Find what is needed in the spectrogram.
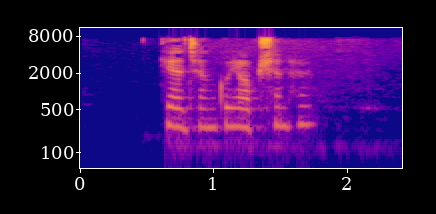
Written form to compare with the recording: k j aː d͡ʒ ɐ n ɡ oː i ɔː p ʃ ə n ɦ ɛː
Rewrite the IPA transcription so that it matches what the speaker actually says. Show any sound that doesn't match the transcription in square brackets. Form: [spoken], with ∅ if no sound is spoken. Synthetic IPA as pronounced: k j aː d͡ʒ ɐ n [k] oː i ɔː p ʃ ə n ɦ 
